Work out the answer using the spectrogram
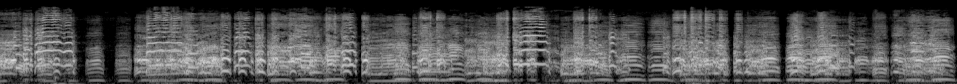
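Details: A flock of geese honking loudly and almost nonstop as humans approach, with many overlapping raucous, nasal calls and only brief gaps in the din.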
